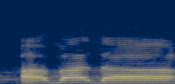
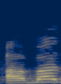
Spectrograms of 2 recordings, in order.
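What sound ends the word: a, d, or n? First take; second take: a; d. First: The word ends with a long a vowel. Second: The word ends with a d sound. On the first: The speaker calls it right. "آگے وقف" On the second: The speaker calls it wrong. "آباد نہیں پڑھتے"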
